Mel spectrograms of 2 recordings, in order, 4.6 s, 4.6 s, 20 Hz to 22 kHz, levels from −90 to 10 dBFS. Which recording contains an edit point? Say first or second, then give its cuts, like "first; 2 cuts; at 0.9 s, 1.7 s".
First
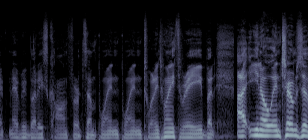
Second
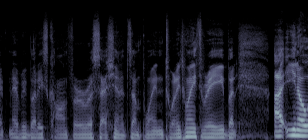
first; 3 cuts; at 1.2 s, 1.8 s, 3.5 s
